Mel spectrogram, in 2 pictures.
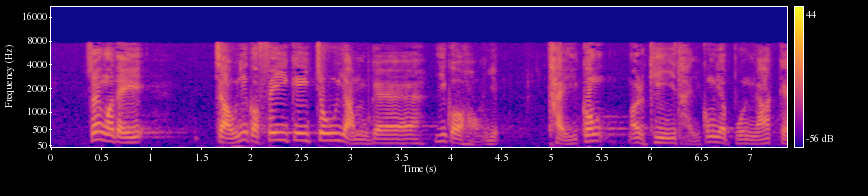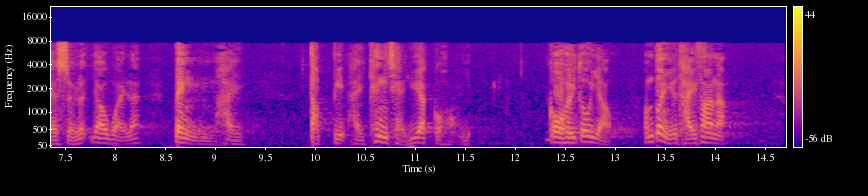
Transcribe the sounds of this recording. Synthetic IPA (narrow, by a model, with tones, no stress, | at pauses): sɔː˨˥ji˨˧ŋɔ˨˧t̪e˨j | t͡sɐ˨wniː˥kɔː˧fe˥jke˥jt͡so˥wjɐ˨mkɛː˧niː˥kɔː˧ɦɔ̰ː˨˩ŋjḭː˨p̚ | t̪ʰɐ˨˩jkʊ˥ŋŋɔ˨˧e˨˩jkiː˧njiː˨˧t̪ʰɐ˨˩jkʊ˥ŋniː˥˧puː˨˧nŋaː˨˧kkːɛː˧sɵ˨˥ɥlɵ˥t̚jɐ˥wːɐ˨jlɛː˥ | pɪ˨ŋm̩˨˩hɐ˨j | t̪ɐ˨k̚piː˨t̚hɐ˨jkʰɪ˥ŋt͡sʰɛ̰ː˨˩ɥyː˥jɐ˥t̚kɔː˧hɔ̰ː˨˩ŋjḭ˨p̚ | kɔː˧ɦɵ˧t̪o˥wjɐ̰˨˧wkɐ˦mt̪ːŋjt̪ʰɐ˨˥jfaː˥nla̰ː˧˨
